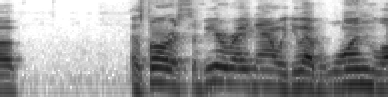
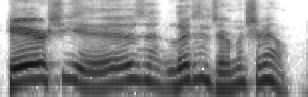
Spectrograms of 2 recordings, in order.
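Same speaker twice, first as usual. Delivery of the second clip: announcer voice; 5 semitones higher than usual. Pretend. Introducing co-host like a showman.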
